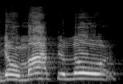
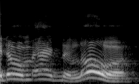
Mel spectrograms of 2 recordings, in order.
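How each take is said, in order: First: Said in the usual way. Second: Soft, slow reading of a viewer comment; quiet mocking quote. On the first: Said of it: "you say". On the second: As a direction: murmur it back slowly, a little mocking. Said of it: "You say".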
